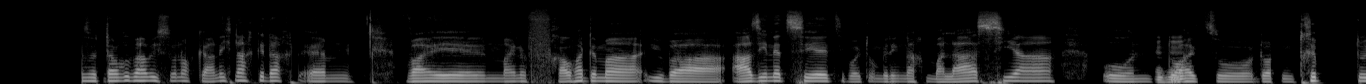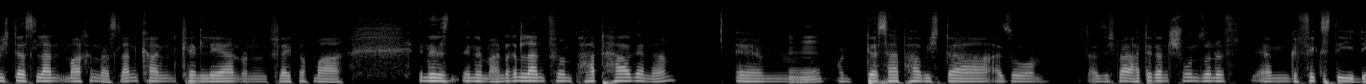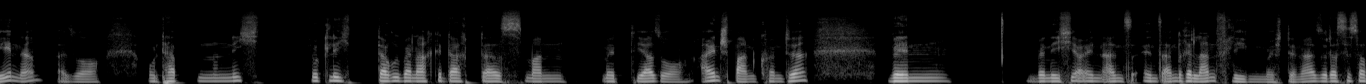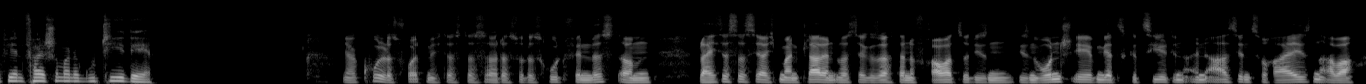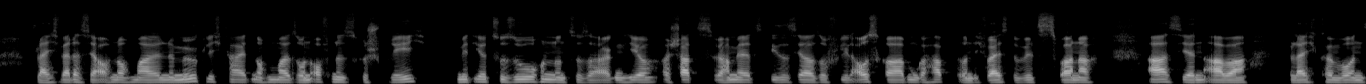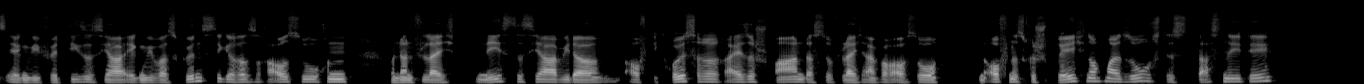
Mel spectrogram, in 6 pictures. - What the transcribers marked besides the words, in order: drawn out: "weil"; "Malaysia" said as "Malasia"
- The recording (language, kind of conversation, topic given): German, advice, Wie plane ich eine Reise, wenn mein Budget sehr knapp ist?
